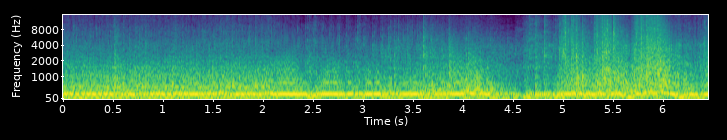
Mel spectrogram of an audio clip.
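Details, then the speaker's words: Suzuki Bandit 600 first start after setting the carb float heights, through a very loud aftermarket exhaust, with oil smoke burning off. Very loud raspy exhaust with a hunting idle that won't settle; runs rough and needs tuning. "I hope you can hear me, because I can't. That is stupidly loud."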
